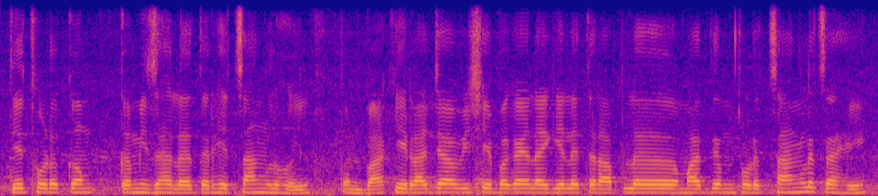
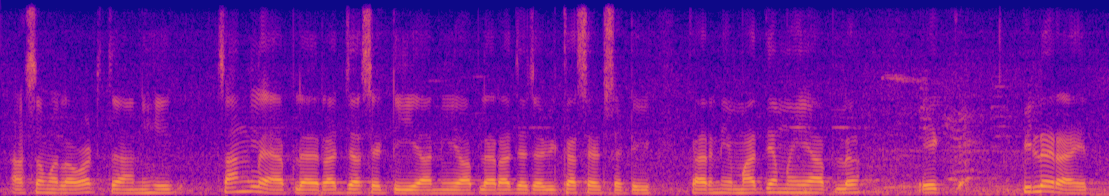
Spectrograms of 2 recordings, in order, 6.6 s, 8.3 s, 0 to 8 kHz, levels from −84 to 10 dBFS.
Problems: constant background noise, background conversations at intervals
